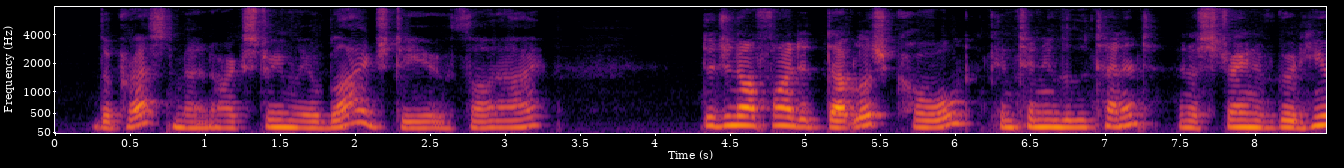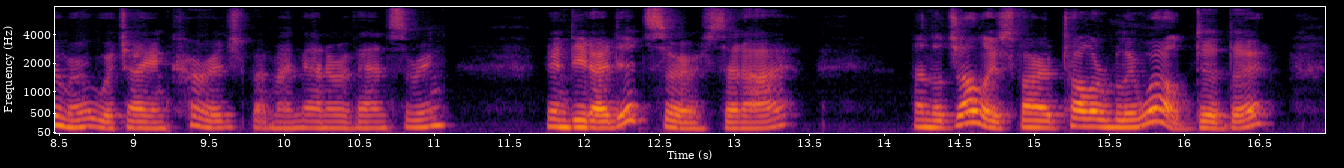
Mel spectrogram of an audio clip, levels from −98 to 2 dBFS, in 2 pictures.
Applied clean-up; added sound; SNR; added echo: none; none; none; none.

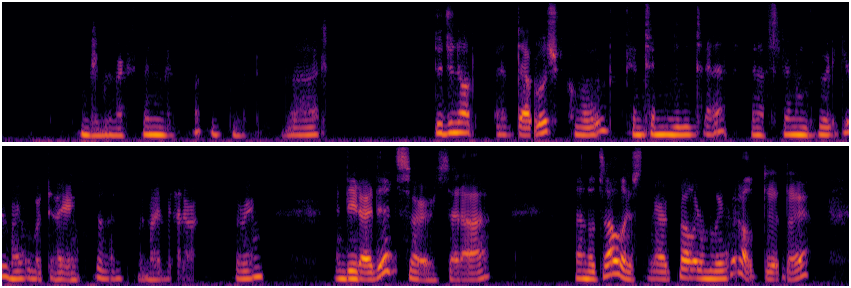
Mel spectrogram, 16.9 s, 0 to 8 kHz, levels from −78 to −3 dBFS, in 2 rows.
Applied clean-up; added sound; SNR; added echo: neural diffusion model UNIVERSE++.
